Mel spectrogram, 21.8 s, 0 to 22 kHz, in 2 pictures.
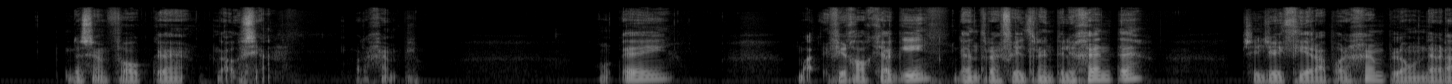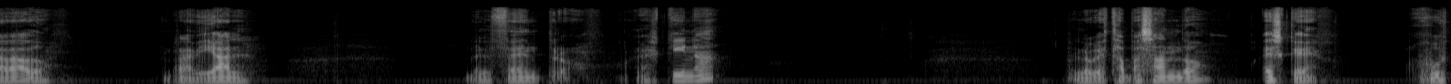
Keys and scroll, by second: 14.4 Left, 17.4 space.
